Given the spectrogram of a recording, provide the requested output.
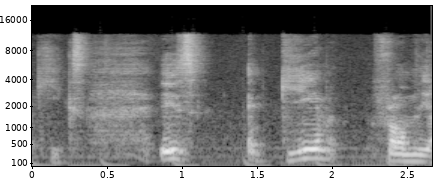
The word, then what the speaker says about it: QIX: And if I'm honest, there was one game I wanted this for, and that was Kicks. Is that how you pronounce it? Quicks. QIX. Now, Quicks or Kicks, I'm going to call it Kiks.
